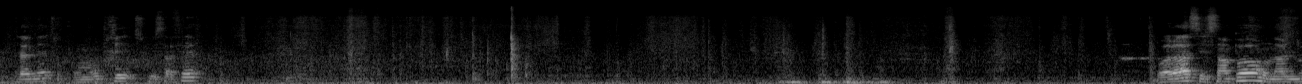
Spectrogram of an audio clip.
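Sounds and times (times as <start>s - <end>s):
fabric cover rustling: 2.2s - 11.6s.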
